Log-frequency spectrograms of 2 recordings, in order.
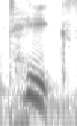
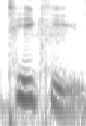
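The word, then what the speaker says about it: Tkees: you say that brand I just say tiys oh see I was saying tis but I think it's tikis yeah cuz it's t k es yeah okay anyway they're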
